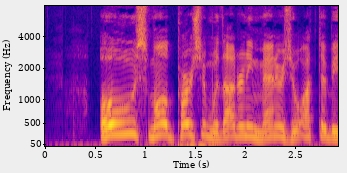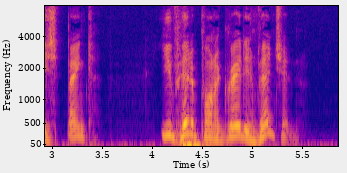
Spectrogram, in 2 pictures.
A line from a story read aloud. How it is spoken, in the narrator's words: the head chief of the tribe of Tegumai cried and said and sang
